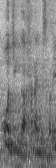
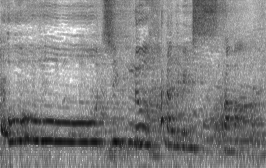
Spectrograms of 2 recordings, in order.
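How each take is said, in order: First: It is said casually, without respect. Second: It is said warmly, with respect.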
